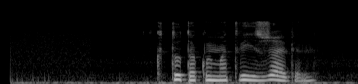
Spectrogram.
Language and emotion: Russian, neutral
